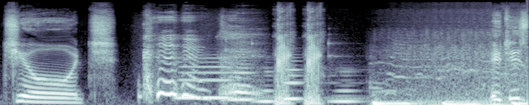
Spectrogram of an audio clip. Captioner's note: giggling and snorting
